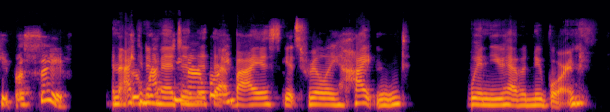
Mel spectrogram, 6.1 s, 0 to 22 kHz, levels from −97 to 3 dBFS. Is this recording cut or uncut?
uncut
